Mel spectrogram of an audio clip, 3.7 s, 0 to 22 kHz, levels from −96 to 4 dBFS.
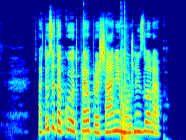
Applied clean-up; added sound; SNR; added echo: classical method Wiener filter.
